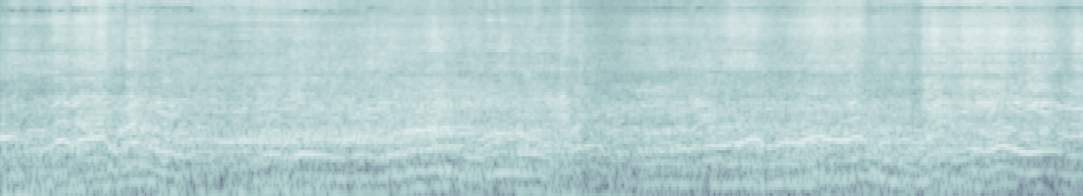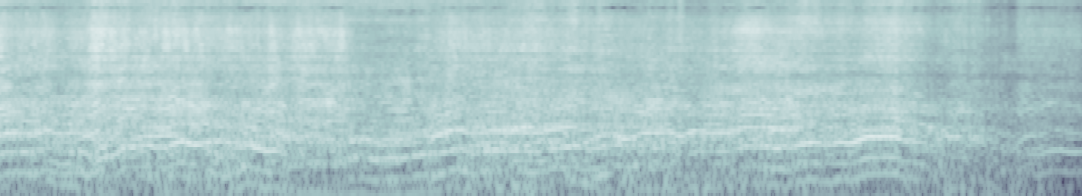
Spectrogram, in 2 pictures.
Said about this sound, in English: I also happen to have some super secret spy footage of Shepherd making laps, which I will push play on right now.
